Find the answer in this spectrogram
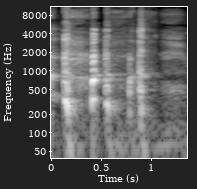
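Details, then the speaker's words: Dry cough during COVID-19: five short, dry, unproductive bursts in quick succession. It is described as a strange cough felt in the bronchi and lungs, as if something is there but does not come out. "вот тут вот как будто бы это в бронхах они в легких как будто бы кашель что-то вроде бы есть но он не выходит он какой-то странный кашель"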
